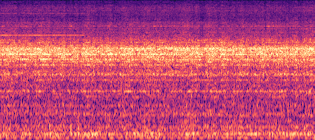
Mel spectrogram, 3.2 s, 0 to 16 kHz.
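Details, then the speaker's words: Lamborghini naturally aspirated 6.5-liter V12 after an oil change, cranked without firing to build oil pressure: a steady, even whirring turnover with no stumbles or knocks; oil pressure starts to rise, healthy cranking. "So I'm watching the oil pressure gauge here, and I want to crank it until I see oil pressure, and I'll probably crank it a little more to circulate the oil."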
